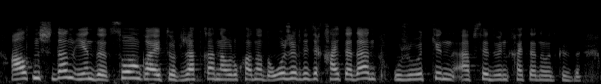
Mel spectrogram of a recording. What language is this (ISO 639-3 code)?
kaz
